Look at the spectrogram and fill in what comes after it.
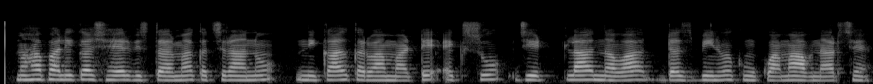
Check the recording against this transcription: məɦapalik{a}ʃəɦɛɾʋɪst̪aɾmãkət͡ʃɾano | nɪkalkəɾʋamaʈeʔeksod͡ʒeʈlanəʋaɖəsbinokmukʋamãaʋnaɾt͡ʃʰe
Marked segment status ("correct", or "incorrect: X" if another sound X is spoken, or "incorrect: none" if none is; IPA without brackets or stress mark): correct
